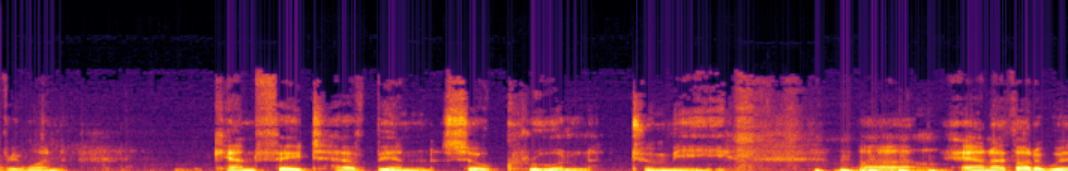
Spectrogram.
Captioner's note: laughter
